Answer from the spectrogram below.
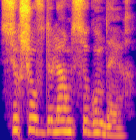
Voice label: French, Secweapo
